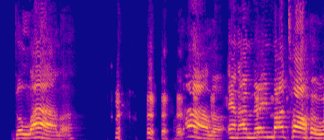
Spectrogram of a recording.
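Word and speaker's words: Dalila: and one way another how do you pronounce d a l i l a dilaa and I named my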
